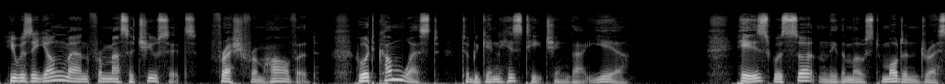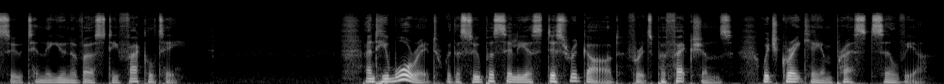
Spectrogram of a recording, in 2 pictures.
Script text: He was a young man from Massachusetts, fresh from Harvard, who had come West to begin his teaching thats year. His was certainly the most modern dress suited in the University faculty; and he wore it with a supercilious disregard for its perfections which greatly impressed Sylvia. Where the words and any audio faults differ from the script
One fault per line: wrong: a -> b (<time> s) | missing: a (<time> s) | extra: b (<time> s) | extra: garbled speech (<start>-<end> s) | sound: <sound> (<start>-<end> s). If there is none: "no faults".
wrong: thats -> that (5.7 s)
wrong: suited -> suit (9.4 s)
